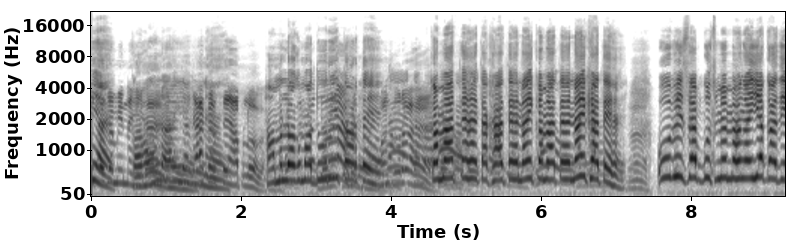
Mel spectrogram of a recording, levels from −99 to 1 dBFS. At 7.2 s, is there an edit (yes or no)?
no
